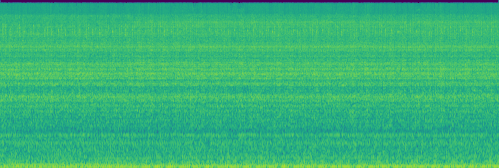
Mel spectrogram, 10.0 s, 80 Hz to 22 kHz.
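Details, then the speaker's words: 306 engine idling after repair of a blown gasket that had caused a nasty noise: steady, even idle with a smooth low hum, no ticking or puffing at the manifold; IAC near 100% raising idle, timing around 12° instead of the intended 15°; healthy. "go yeah that's much better I don't know if you can hear that that's the iak at almost 100% which is telling me it's trying to idle it up and then it's trying to adjust the timing"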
